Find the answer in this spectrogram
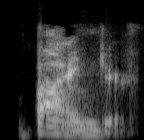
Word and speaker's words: Binder: Tell me the right pronunciation. Is it Binder or Binder? Binder.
